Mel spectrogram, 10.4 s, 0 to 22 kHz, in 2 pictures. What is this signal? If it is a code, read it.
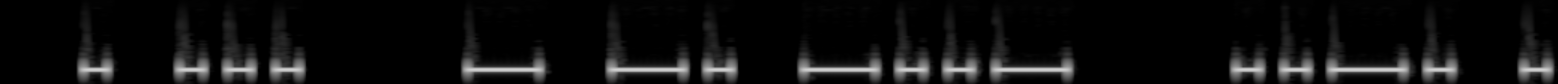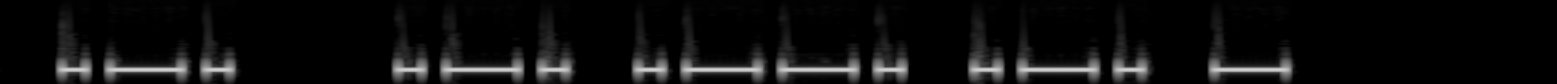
Morse code, heard as a keyed tone, about 15 wpm, 700 Hz. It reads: ES TNX FER RPRT
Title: Practice QSO - Exchange 2 - Info - 15wpm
